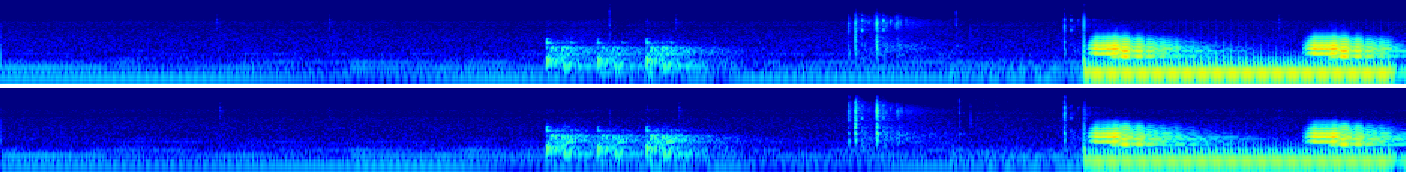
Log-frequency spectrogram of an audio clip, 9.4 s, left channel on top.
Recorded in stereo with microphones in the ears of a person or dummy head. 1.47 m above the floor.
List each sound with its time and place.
3.6 s knocking: centre (ahead or behind), 7 m
5.6 s a crack: centre (ahead or behind), 2 m
7.2 s an alarm: 25° left (ahead or behind), 0.5 m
